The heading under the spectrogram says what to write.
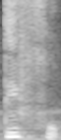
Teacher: Fu-nya kecil sepertiga harokat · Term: raum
